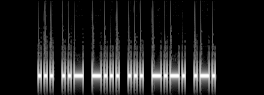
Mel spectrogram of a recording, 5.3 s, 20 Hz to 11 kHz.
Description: Morse code, heard as a keyed tone, about 20 wpm, 700 Hz. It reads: SUBSCR
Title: Build A Word - 6 Letters At A Time - 12-Letter Words - 20wpm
